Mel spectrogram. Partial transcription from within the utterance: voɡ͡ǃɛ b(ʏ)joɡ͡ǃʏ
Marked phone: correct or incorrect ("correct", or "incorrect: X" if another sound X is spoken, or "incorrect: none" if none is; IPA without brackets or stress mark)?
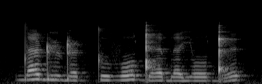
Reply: incorrect: ɛ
